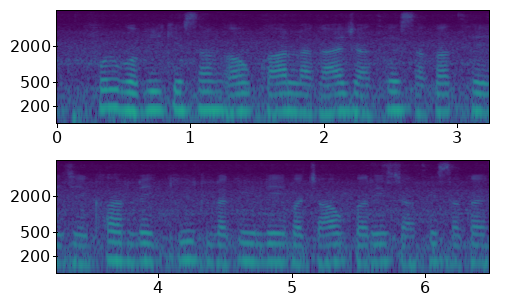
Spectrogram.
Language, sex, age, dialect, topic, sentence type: Chhattisgarhi, female, 25-30, Central, agriculture, question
